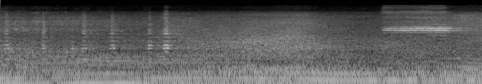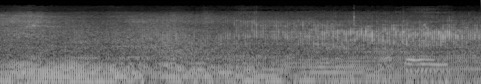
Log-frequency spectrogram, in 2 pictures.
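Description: Motorcycle engines idling steadily, with a brief high tone about four seconds in.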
